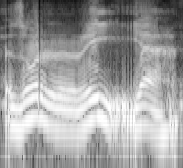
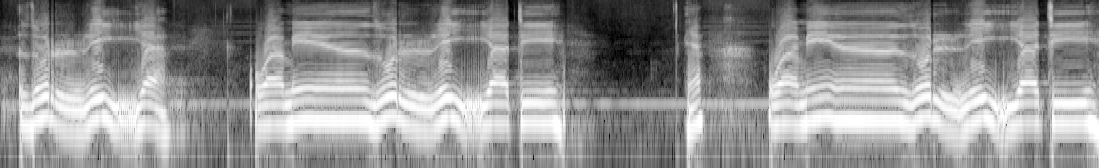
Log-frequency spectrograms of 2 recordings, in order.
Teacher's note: Ada yang juga kadang-kadang ini karena dua tasydid yang gandeng kadang kita kurang perhatian. Kadang dibaca zurati zuriyati tidak dibaca rnya harusnya ditekan dulu rnya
